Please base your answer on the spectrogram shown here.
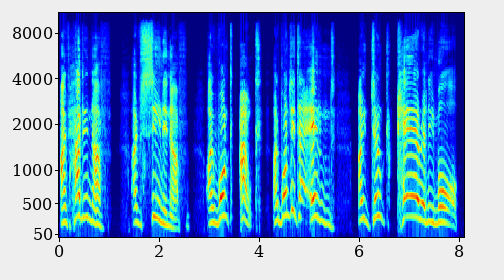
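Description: Raging grief-stricken teenage boy, played by a man, loud and high, voice shaking, audiobook. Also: expressive, slow pace, slightly rough, dry recording. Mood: furious. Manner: shouting, voice shaking with rage.

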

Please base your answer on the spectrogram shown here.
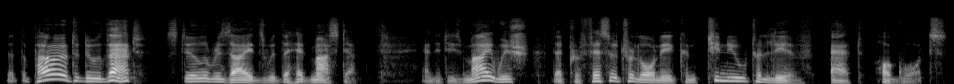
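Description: A man playing an old headmaster with a deep, calm and courteous manner. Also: a little slow, no echo.

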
